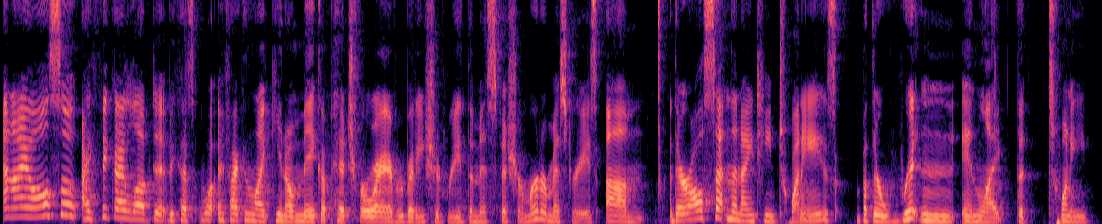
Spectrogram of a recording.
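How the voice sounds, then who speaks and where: A woman with a bright voice and mid pitch, chatting as a podcast guest. She sounds bubbly, laughs easily and fills her talk with fillers. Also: lively intonation, fairly quick, hardly any pauses. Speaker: podcast guest, audio drama producer. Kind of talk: casual chat.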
